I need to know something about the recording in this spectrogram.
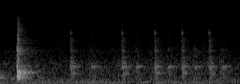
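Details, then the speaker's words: John Deere LT166 lawn tractor with starting issues, battery reading 12.4 V: one sharp click then light ticks about every third of a second, no cranking; suspected failing starter solenoid or battery. "i can hear it try to click which is more than what we had earlier let me try battery see if that's the issue and if it's not then we'll we might get a brand new solenoid"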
